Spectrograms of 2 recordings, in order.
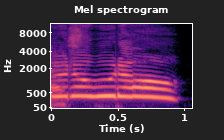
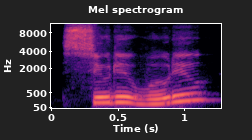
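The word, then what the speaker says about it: Sudowoodo: How do you pronounce Sudowo, by the way? Mhm. I'm putting you on blast. Sudow woodoo. Okay. I heard someone call it sudo woodoo and I think I wanted to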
